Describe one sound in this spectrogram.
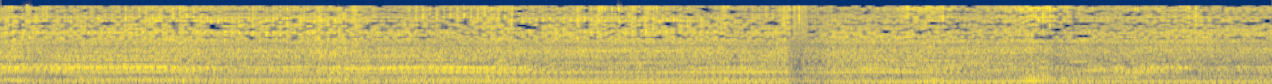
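A string trimmer engine whines steadily close by.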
